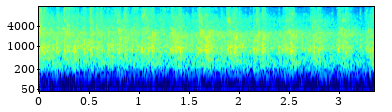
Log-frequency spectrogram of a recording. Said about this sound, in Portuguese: Aleluia, aplauda Jesus.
